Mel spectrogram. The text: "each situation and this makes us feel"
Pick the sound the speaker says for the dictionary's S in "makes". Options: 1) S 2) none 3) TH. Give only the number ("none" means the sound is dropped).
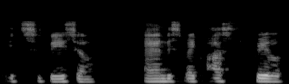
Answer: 2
